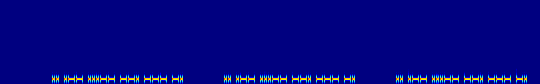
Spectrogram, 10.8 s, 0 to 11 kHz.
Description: Morse code, heard as a keyed tone, about 32 wpm, 700 Hz. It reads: IW3GON IW3GON IW3GON
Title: DXCC-100 Call Signs - 6 Characters - Repeated 3x - 30wpm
